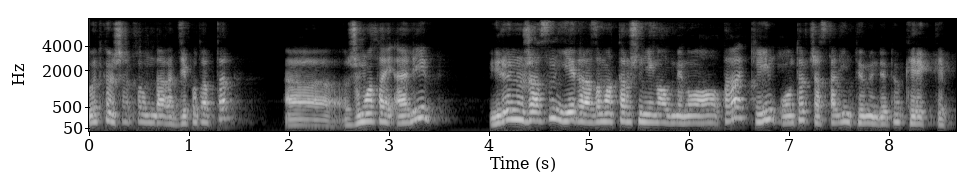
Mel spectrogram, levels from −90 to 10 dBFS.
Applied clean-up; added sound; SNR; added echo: neural mask model DeepFilterNet 3.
